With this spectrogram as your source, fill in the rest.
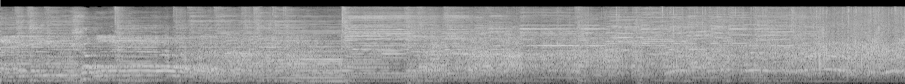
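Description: An acoustic guitar strums along.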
